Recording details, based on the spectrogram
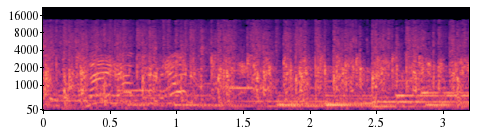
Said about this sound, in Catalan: És la primera vegada que s'aplaudeix una data. És la primera vegada que s'aplaudeix una data a la ràdio.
